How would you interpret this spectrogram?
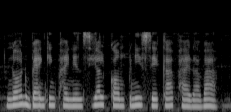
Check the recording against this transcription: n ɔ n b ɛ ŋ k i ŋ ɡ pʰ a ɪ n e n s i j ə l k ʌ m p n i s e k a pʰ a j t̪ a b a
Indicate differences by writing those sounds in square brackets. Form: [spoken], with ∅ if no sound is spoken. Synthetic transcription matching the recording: n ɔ n b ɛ ŋ k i ŋ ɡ pʰ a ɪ n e n s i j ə l k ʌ m p n i s e k a pʰ a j [d̪] a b a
